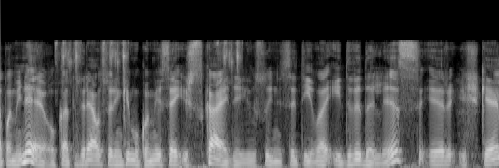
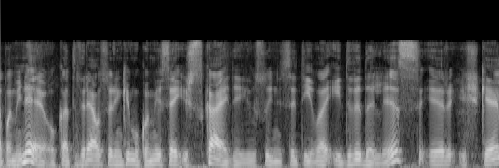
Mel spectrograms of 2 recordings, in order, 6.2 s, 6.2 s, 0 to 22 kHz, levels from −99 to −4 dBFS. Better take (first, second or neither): second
